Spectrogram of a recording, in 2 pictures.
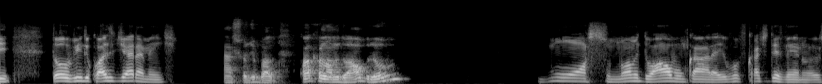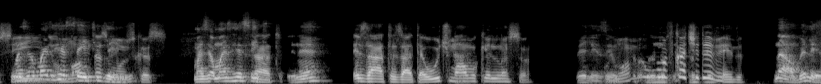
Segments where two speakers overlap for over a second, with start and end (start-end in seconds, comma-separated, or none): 8.3-9.6, 14.2-15.4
